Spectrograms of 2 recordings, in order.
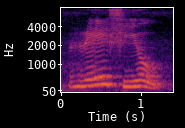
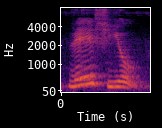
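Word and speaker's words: ratio: तो टी को क्या पढ़ेंगे श क्या पढ़ेंगे श तो रेशियो क्या बन गया रेशियो यह शलजम वाली श है रेशियो ऐसे ही नेक्स्ट लिखा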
